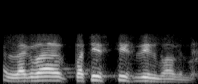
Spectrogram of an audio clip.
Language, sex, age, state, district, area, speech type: Maithili, male, 45-60, Bihar, Madhubani, rural, conversation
